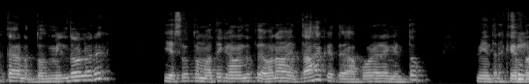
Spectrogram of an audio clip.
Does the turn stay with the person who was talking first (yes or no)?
yes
